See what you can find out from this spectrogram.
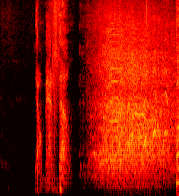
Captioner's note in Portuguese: sussurra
